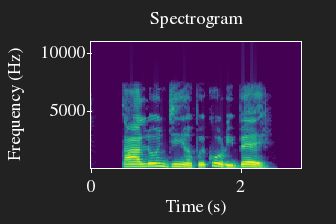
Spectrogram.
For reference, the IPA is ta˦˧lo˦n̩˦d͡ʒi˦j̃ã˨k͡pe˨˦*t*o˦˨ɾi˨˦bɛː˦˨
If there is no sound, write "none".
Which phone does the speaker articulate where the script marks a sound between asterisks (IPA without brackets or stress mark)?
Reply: k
